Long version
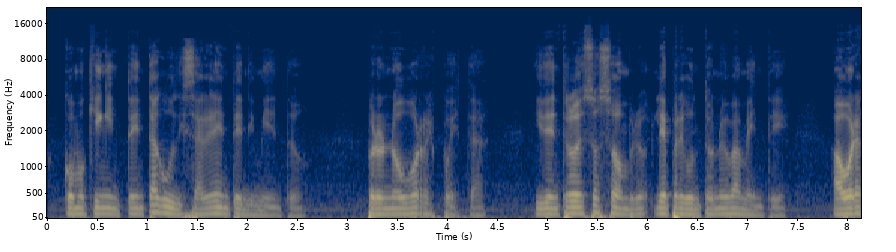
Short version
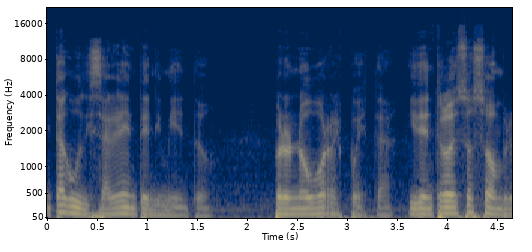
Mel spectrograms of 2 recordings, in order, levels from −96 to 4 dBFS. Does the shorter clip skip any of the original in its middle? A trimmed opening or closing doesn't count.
yes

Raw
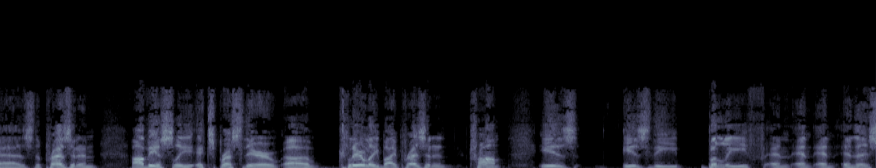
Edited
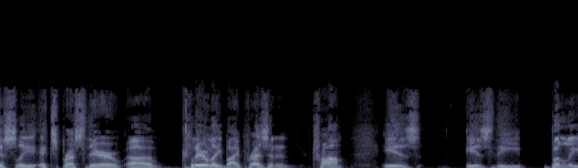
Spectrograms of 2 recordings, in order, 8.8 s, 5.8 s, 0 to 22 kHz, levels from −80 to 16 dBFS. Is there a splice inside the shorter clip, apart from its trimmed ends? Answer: no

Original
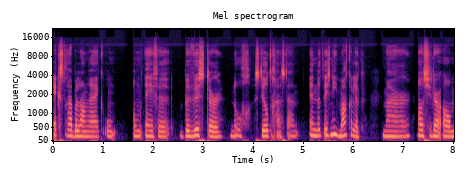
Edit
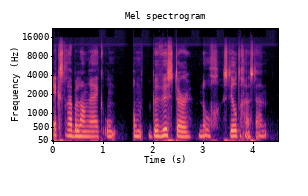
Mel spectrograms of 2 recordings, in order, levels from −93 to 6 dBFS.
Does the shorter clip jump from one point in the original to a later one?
yes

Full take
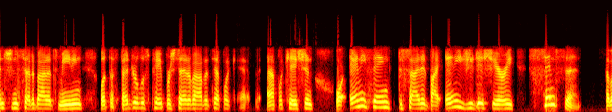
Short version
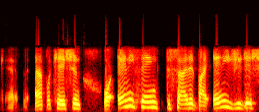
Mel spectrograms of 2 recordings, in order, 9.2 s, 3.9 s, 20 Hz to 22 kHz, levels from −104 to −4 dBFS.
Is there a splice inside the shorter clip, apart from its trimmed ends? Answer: no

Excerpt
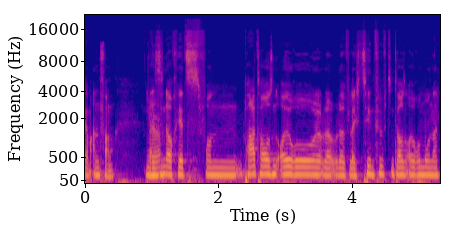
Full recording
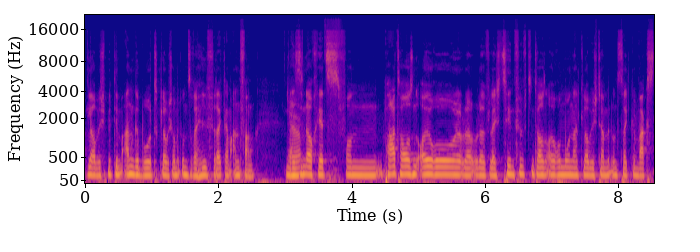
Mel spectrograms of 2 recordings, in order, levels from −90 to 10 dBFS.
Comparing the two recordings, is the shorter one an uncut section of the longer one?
yes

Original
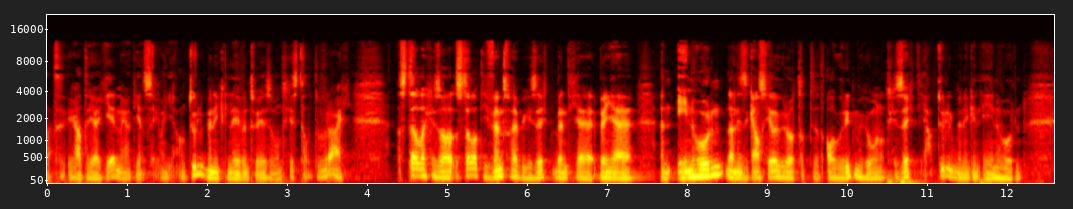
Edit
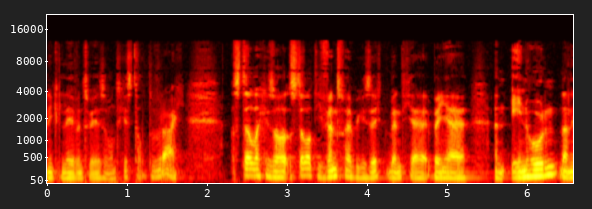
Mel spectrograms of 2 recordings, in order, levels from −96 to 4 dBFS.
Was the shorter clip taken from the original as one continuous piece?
yes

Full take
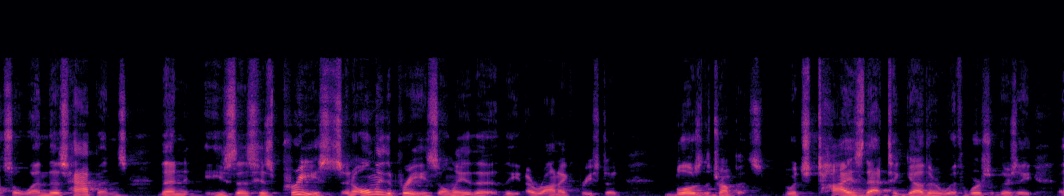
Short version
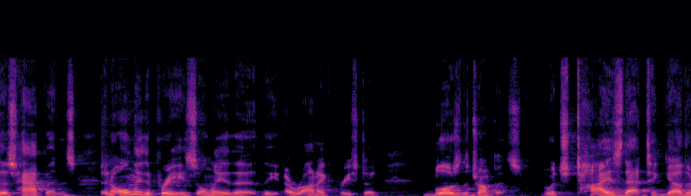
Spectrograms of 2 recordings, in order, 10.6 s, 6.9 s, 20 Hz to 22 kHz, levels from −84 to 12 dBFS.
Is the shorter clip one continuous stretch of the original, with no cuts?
no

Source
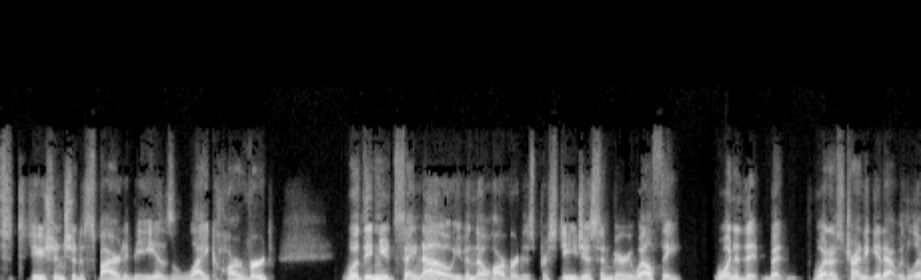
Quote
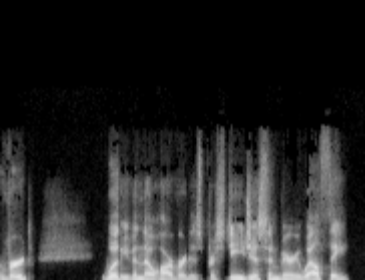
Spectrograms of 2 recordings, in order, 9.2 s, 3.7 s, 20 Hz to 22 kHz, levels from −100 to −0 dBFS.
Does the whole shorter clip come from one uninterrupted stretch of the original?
no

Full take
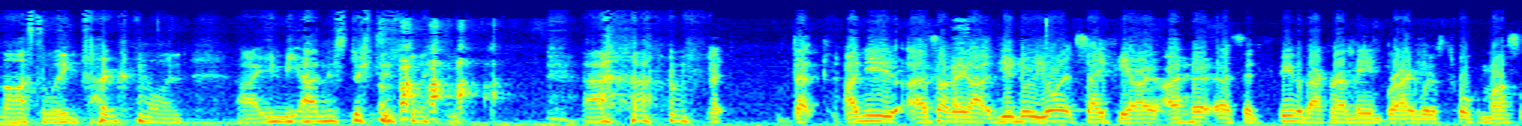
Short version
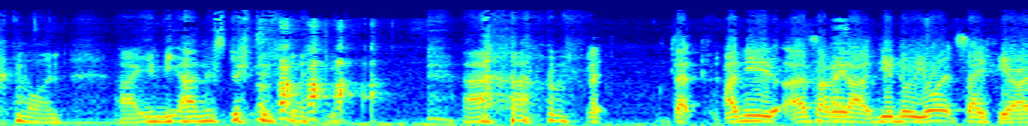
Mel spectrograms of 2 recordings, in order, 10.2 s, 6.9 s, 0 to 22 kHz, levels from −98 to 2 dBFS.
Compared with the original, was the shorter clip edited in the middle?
no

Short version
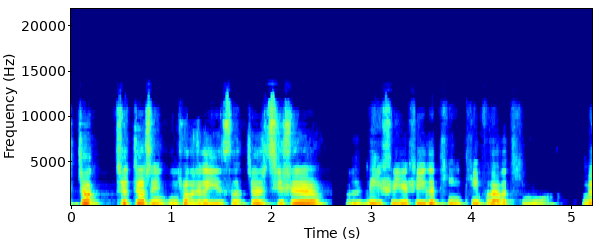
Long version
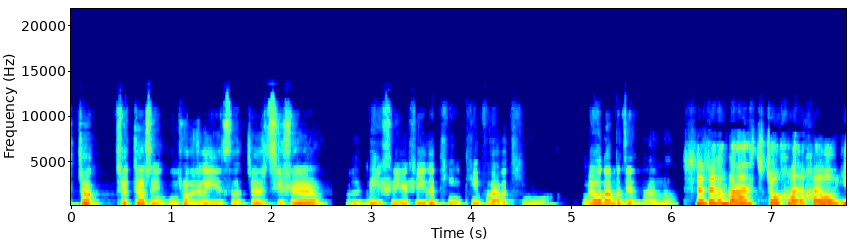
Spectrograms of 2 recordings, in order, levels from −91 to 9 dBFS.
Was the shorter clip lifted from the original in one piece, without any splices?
yes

